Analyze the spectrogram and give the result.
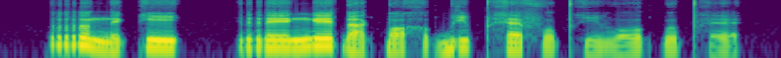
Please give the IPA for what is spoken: r o˦˨ n e˨ k ĩ˦ | r eː˦ ŋ eː˦ ɗ a˨ k͡p ɔ˨ h o˨ ɡ͡b i˦ pʰ ɛ˦ f o˨ pʰ i˨ β oː˨˦ k͡p ʊ˨ pʰ ɛ˨

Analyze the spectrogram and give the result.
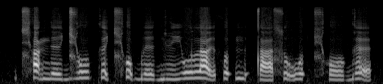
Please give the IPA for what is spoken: t͡ɕʰ ä̰˦˨ ŋ e˨ ɪ̯ d͡ʑ o˦ ʊ̯ k ɛ̰˦˨ t͡ɕʰ o̰˦˨ b e˨ ɪ̯ ɡ ĩ˨ j o˦ l a̰˦˨ ɪ̯ θ ʊ˦ ʔ ŋ ɪ˦ ʔ t ä˨ s ṵ˦˨ w ʊ˦ ʔ t͡ɕʰ o˨ ʊ̯ ɡ ɛ̰˦˨

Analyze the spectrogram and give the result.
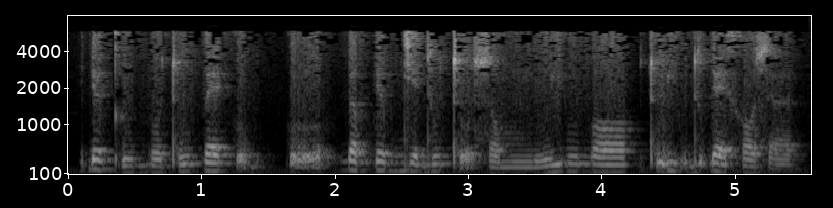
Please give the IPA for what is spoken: ɗ ɘ˦ kʼ u˨ b o˨ tʼ u˧ p ɛ˦ k o̰˨ b kː o̰˧ | ɠ ɐ˦ b ɗ ɘ˦ b dʲ ɛ˦˨ d u˧ tʼ o̰˨˦ s ɔ˨ mː u˨˦ j u˦ ɠ ɔ˦ | tʼ ṵ˦ j ṵ˨ d ṵ˦ ɗ ɛ˧ x ɔ˧ s ɐ˨

